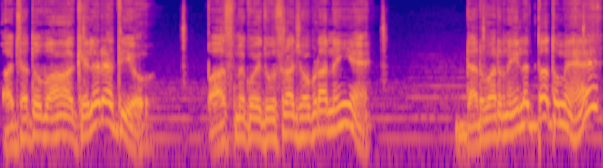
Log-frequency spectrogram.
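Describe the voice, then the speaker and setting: A man playing a scheming village headman in a cartoon story, smooth at first but bossy and dismissive. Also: mid-range voice, very animated, normal speed, faint music behind, lightly acted. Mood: nosy, ingratiating. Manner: falsely friendly, then bossy and dismissive. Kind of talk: Hindi cartoon story acting.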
